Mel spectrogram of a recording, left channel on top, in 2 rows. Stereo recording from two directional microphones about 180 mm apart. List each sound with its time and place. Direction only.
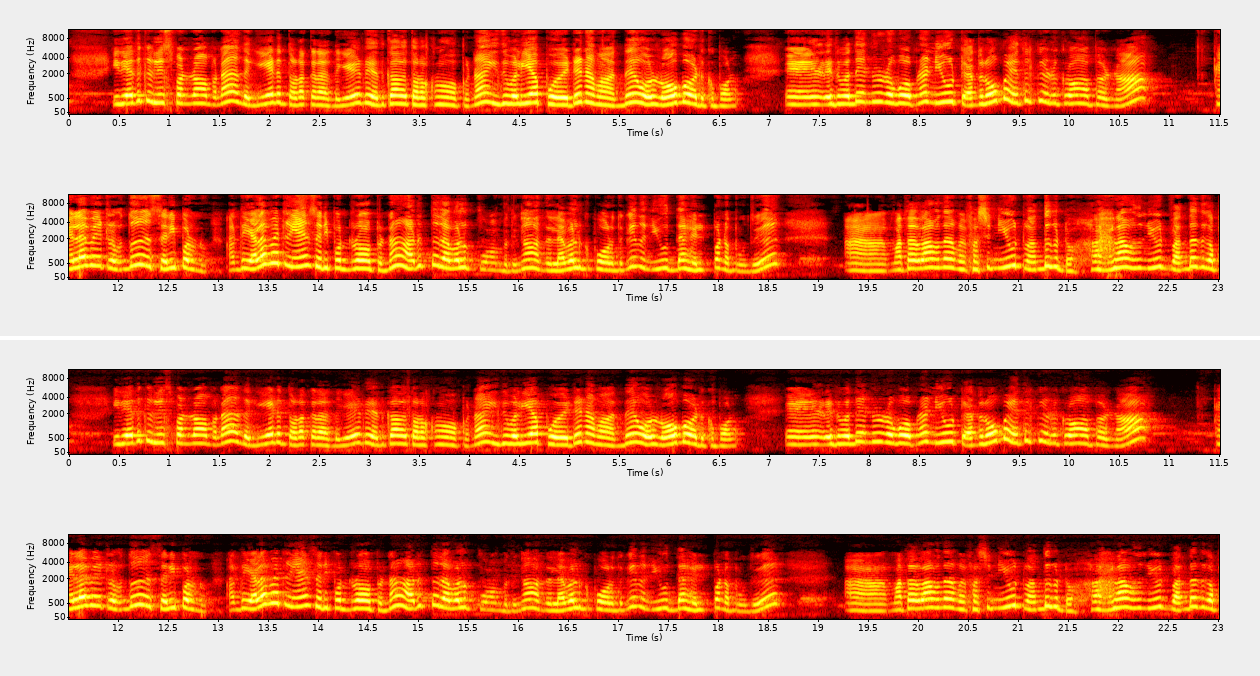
0.4 s a woman's voice: 40° left (ahead or behind); by 3.6 s 70° left (ahead or behind)
3.7 s a woman's voice: 45° left (ahead or behind)
4.5 s a woman's voice: 60° left (ahead or behind); by 18.6 s 35° left (ahead or behind)
19.5 s a sound: 65° left (ahead or behind)
19.7 s a woman's voice: 40° left (ahead or behind)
